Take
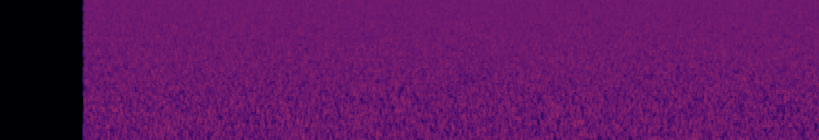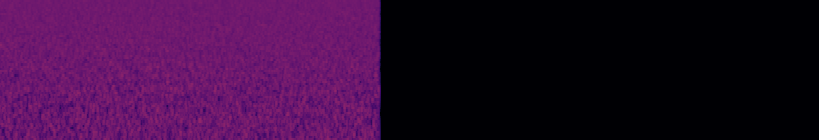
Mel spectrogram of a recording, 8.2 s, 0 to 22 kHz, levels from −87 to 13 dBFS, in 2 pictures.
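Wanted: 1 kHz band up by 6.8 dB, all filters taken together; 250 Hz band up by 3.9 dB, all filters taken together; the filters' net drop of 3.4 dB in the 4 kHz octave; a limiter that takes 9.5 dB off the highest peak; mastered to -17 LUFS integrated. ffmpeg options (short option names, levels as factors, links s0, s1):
-af "equalizer=f=250:t=o:g=4.5,equalizer=f=1000:t=o:g=8.5,equalizer=f=4000:t=o:g=-5,volume=11.9,alimiter=limit=0.316:level=0:latency=1"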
